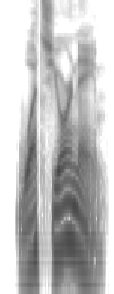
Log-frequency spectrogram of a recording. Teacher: Falling intonation. My voice goes down on name.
